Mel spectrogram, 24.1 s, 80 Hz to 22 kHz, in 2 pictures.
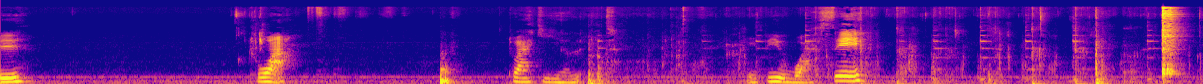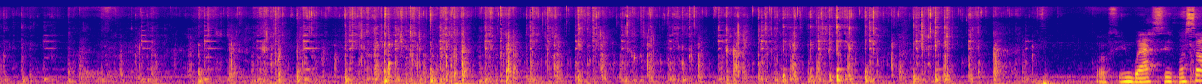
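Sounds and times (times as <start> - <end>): electric hand mixer beating batter: 6.6 - 22.2.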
